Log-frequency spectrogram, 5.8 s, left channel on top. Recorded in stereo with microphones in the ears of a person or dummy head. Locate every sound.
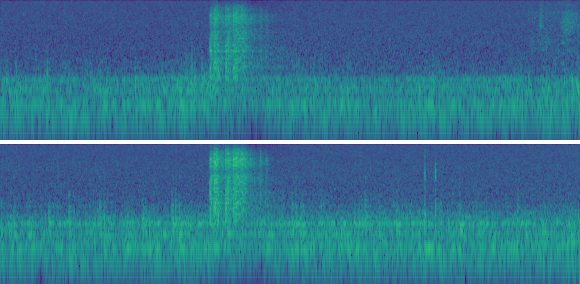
2.1 s a rattle: 25° right (ahead or behind), 1.1 m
